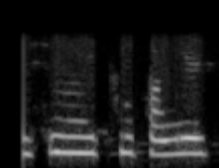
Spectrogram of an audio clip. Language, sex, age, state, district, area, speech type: Manipuri, female, 18-30, Manipur, Senapati, rural, conversation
